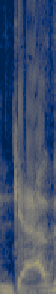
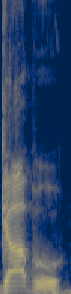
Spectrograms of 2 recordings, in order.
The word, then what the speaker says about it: Gavv: a gav is but we we talked about that earlier it's it's it's spelled and pronounced differently it's supposed to be pronounced like gabo as in the word for biting but it's so funny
